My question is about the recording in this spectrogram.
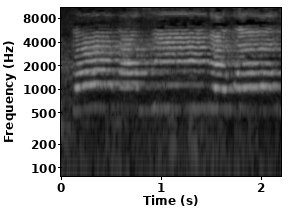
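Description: Children's voices singing in long held notes, a new note taking over about three quarters of the way through.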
